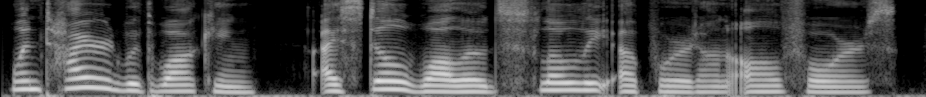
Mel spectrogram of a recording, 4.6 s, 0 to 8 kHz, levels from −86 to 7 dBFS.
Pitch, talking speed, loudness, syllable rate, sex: 200 Hz, 155 wpm, -16 LUFS, 4.4 syllables/s, female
